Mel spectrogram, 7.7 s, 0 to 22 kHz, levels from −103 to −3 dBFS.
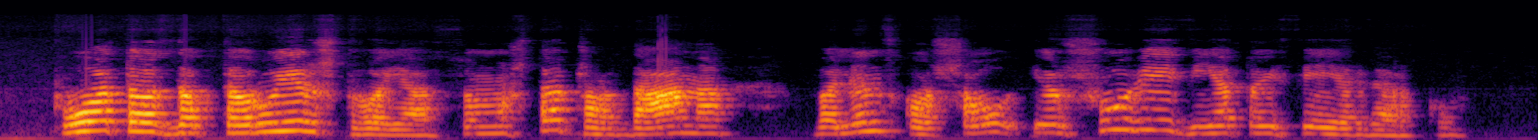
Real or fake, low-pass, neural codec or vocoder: real; 14.4 kHz; none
